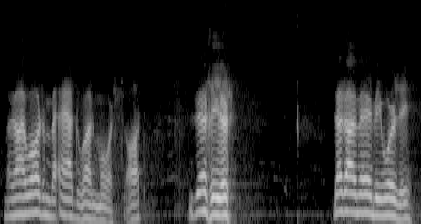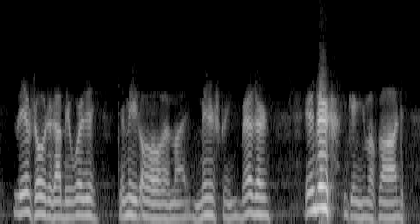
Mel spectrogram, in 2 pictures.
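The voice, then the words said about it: Weak, failing voice. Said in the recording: “my voice is giving out and I have to cough”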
